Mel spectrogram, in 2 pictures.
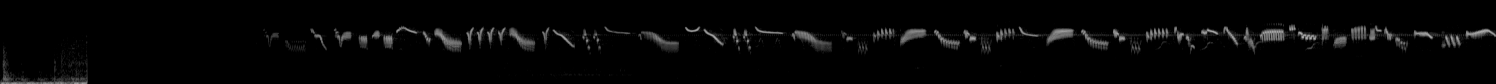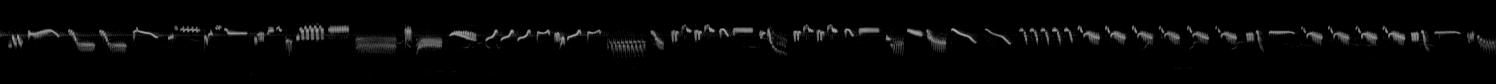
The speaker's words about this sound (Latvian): Tā bija lauku cīruļa dziesma no albuma Desmit visbiežāk līdzstojošās putnu sugas Latvijā.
